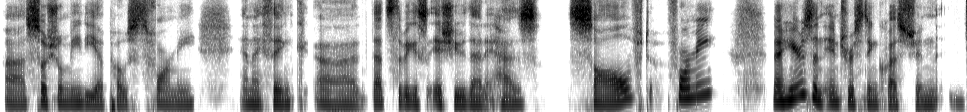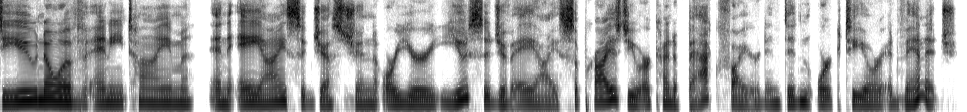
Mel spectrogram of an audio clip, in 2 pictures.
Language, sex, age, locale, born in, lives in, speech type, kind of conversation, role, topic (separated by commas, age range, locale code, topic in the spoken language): English, female, 40-44, en-US, United States, United States, conversation, unstructured, none, How are humans and AI shaping the future of your everyday work together?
